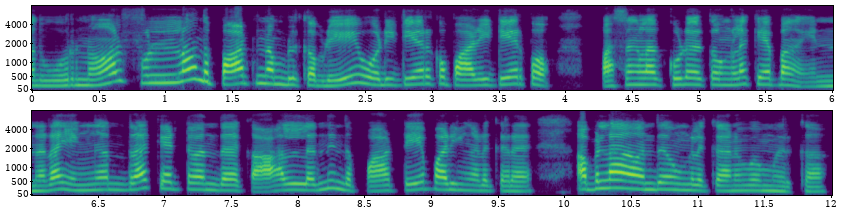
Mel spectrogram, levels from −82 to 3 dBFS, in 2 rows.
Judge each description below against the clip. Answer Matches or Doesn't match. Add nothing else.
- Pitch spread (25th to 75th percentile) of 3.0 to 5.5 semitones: Matches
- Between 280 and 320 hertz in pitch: Doesn't match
